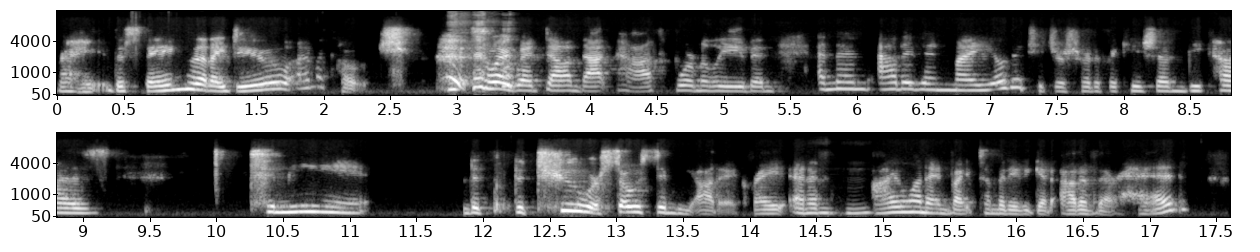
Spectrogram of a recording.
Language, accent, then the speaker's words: English; Michigan, United States; when I was in high school, growing up in Michigan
